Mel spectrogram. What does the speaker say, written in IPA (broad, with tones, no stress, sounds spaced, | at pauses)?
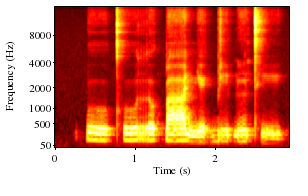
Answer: k͡p uː˦˨ kʰ u˦ r ʊ˦ k͡p aː˦ ɲ e˨ ɡ͡b i˦ ɓ ĩ˦ tʰ i˨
